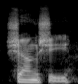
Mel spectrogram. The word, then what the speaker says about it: Shanxi: I think in Mandarin, how do you pronounce the X? Is that a Qi? Or is it a? – It depends. Like this is pronounced Shanxi.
